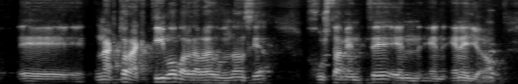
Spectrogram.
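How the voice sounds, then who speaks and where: Here is a man with a fairly low pitch. He speaks in a strong Madrid accent. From Madrid, Spain. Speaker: education specialist. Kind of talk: podcast panel discussion. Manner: hesitant, many fillers.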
